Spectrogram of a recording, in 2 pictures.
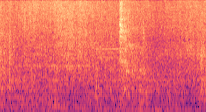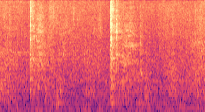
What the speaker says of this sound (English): you just give this pumpkin and give it a mix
